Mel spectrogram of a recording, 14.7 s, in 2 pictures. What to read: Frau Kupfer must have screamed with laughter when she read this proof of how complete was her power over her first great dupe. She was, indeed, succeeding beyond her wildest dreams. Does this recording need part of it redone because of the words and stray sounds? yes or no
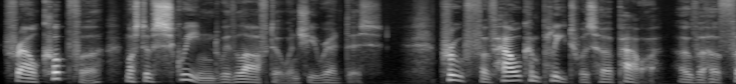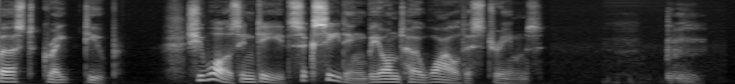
yes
